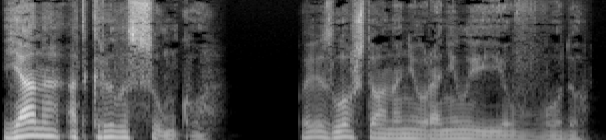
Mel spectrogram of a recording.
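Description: A man narrating a story in an even, measured reading voice. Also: fairly low pitch, dry recording, studio quality. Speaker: audiobook narrator.

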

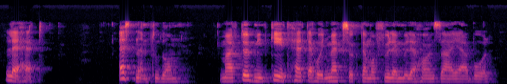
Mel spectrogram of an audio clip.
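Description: A woman's voice: low-pitched, a little mellow, dull audio, natural voice. A woman voicing a foul-mouthed bandit girl. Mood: flat. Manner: brash, swearing, accusing. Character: coarse defiant young female bandit, foul-mouthed. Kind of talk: audiobook character reading.

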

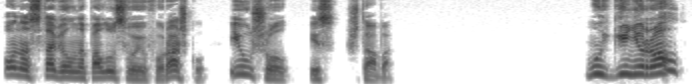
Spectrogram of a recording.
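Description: Lively male storyteller, dry studio sound. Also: a little high, moderate pace, dry recording. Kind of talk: children's audiobook narration.

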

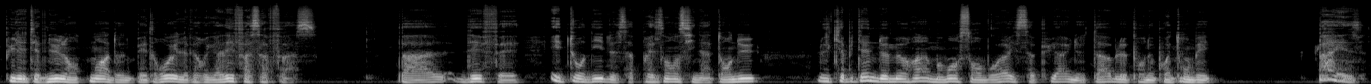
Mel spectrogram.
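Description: A man reading a classic adventure novel aloud in a measured, dramatic narration. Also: medium pitch, dark tone, slightly rough. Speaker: audiobook reader.

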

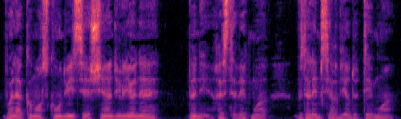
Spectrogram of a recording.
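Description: A man voicing an angry, commanding deputy mayor under forty who speaks forcefully and indignantly. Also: mid-range voice, a little fast, slightly rough, voice pushed up, natural voice. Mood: furious.

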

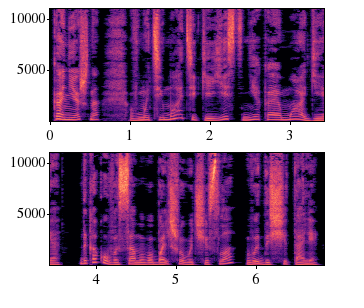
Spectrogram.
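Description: A woman's voice: lowish voice, expressive, normal speed, no echo, clean studio sound. A woman reading an audiobook voices a bubbly, naive young noblewoman who talks in breathless, girlish exclamations. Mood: gushing.

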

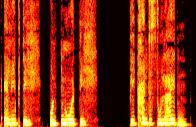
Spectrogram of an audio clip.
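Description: A woman's voice: on the high side, takes it slowly, mellow, slightly rough, pitched above the performer's own voice. A woman reading an audiobook and voicing a distraught young woman, pleading and desperate. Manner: desperate, pleading, sobbing outbursts.

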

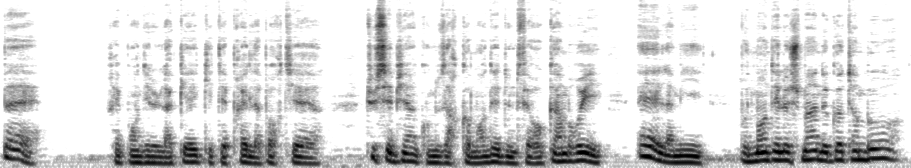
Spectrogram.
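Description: A man voicing a brisk, cautious lackey. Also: on the low side, mellow, husky. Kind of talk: audiobook reading.

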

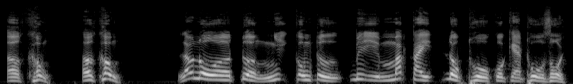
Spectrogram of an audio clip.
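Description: A man voicing a timid old male servant who guards a gate, speaking slowly and hesitantly with a quavering voice. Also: sits high, expressive, no echo, studio quality. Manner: slow, quavering, hesitant with fillers.

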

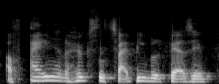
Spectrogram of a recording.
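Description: A man's voice: on the high side, normal speed, dark tone. A middle-aged man with an Austrian accent preaching a sermon, earnestly addressing his congregation. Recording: dull lo-fi sermon recording.

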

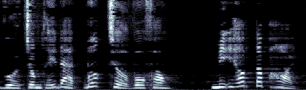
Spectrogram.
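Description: A woman narrating a dramatic audio story in an expressive, measured reading. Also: fairly high pitch, slight background noise.

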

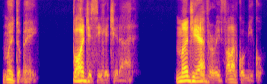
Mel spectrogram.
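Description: A man voicing a cold, cruel dark lord in an audiobook, speaking slowly with quiet, icy menace. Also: fairly low pitch, expressive, no room sound, studio quality, voice pushed down, full character voice. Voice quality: cold, creaky and husky. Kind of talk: audiobook character voice.

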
